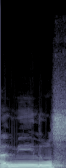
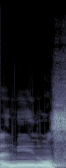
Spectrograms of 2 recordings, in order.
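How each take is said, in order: Both takes have the same delivery.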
